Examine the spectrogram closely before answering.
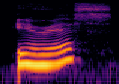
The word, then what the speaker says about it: Yris: Dirk debule debule he Irisnya enggak pakai I loh Y R I S dan gua waktu itu kaget ya Bang karena yang bisa pronounce nama gua asli dari tulisan itu cuma orang Prancis. Jadi ternyata di Prancis tuh Y itu sebenarnya dibacanya tuh I.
